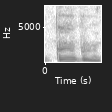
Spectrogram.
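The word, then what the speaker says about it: boubou: see them and yes I'm saying boo boo almost like a boo boo like you've heard yourself but it is spelled Bou rather than b o o Boo Boo come on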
